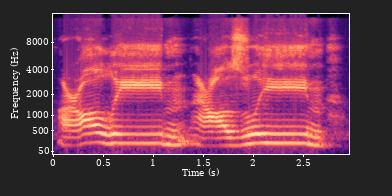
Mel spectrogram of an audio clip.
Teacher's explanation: عین کو پڑھنا ہے، عین ہی پڑھنا ہے، حمزہ نہیں پڑھنا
